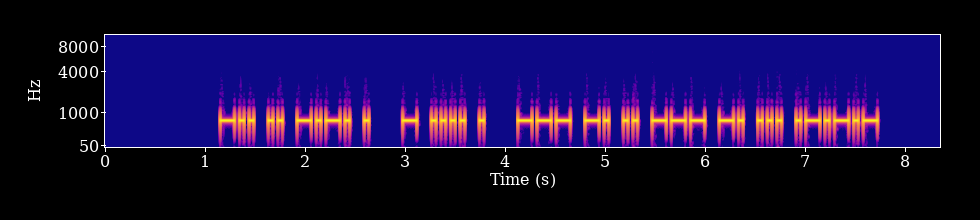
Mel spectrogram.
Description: Morse code, heard as a keyed tone, about 25 wpm, 700 Hz. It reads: DICE THE ONIONS.
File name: Easy Sentences with Hints - 25wpm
